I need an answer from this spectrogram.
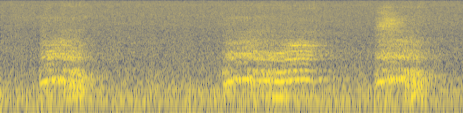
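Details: Ash, a Persian cat in heat, calls three times with nasal, wavering yowls. The first and last are short, the middle one long and drawn out, with quiet pauses between. A low room rumble sits underneath.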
